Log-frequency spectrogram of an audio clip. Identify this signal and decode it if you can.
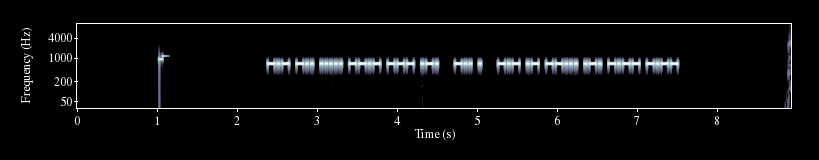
Morse code, heard as a keyed tone, about 40 wpm, 700 Hz. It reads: KD5QOR DE KA7RYY
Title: USA Callsign DE Callsign - 6 Characters - 40wpm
